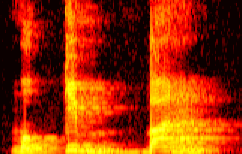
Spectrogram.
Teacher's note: کاف کے بعد جو با آ رہا ہے یہ با مشدد ہے، پہلے کاف کو با سے ملائیں گے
